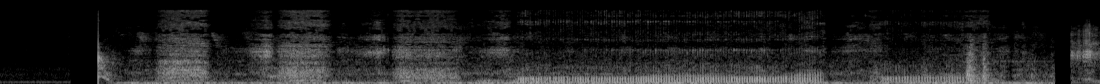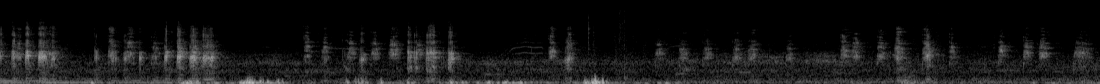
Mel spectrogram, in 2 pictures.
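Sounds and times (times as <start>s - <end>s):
ducks quacking: 9.6s - 13.3s, 14.0s - 15.6s, 17.5s - 22.0s.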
